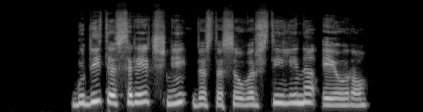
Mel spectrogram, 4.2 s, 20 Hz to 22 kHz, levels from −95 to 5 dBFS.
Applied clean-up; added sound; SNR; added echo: neural mask model Resemble Enhance denoiser.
